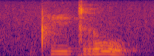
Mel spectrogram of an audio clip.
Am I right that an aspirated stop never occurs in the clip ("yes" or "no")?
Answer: no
